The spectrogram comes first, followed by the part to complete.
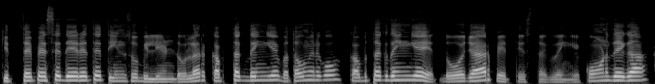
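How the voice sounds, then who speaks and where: Male teacher quizzing students, crisp voice. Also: animated, no echo. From Rajasthan, India. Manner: quizzes students with quick questions, then answers in a low, softer voice. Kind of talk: exam-prep current affairs lesson.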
